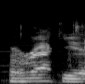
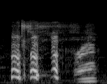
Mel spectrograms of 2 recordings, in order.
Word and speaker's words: Barakians: Stop mispronouncing my name. Barakians. It's almost like Barack Obama. Barak.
